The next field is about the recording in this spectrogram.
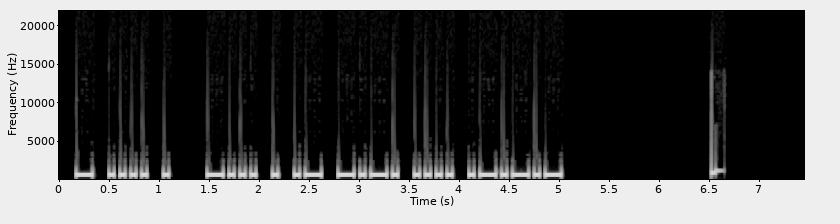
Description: Morse code, heard as a keyed tone, about 22 wpm, 700 Hz. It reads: THE BEACH.
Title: Sentences from Top 1500 Words 22wpm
